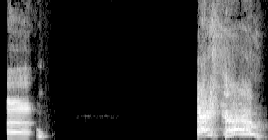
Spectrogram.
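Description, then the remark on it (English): A short voiced, tonal vocal sound is followed by about two seconds of silence, then a loud, harsh, breathy burst like a sneeze. “I might have sneezed.”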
